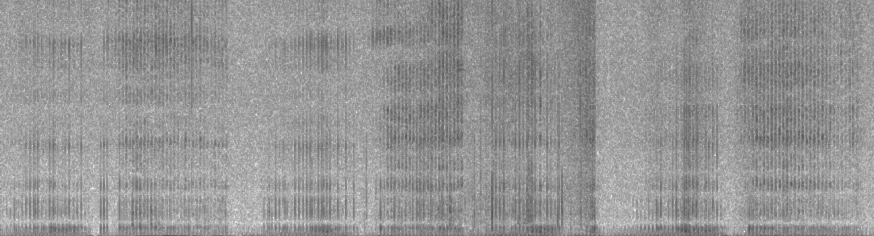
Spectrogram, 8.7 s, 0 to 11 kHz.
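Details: Contented purring of a male domestic cat having his chin scratched as the sun rises over the Cotswolds, Tascam DR-07X recording; a low vibrating drone rising and falling in breath-paced swells every two seconds or so.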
